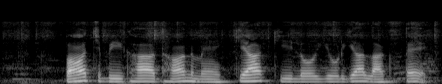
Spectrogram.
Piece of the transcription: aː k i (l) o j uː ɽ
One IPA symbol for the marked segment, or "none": l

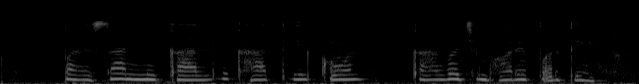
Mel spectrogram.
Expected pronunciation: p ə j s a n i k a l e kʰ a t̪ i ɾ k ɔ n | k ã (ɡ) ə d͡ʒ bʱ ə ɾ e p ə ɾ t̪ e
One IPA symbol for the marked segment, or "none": ɡ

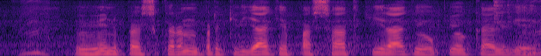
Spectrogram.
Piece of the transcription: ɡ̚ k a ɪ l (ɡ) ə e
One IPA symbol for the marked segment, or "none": ɡ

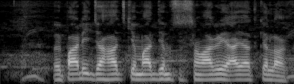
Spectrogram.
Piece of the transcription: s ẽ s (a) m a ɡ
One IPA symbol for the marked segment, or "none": ə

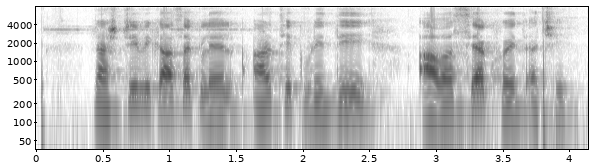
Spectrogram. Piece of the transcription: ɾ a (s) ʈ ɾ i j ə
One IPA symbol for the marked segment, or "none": ʂ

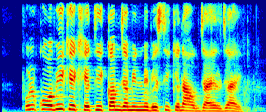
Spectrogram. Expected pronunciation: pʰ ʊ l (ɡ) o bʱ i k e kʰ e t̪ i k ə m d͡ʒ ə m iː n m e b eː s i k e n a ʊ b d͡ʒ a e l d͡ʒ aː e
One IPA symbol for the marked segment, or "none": k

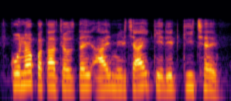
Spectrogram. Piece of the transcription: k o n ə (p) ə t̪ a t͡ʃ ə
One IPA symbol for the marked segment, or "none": p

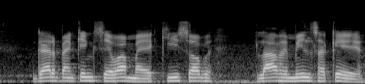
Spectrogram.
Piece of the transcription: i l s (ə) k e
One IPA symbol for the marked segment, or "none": ə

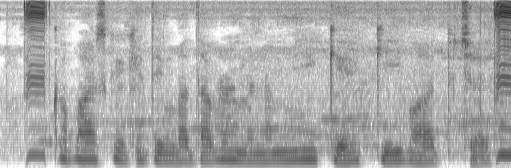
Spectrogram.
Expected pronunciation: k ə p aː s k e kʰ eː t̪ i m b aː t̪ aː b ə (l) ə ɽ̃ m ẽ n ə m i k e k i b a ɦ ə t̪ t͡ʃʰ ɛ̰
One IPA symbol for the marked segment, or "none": ɾ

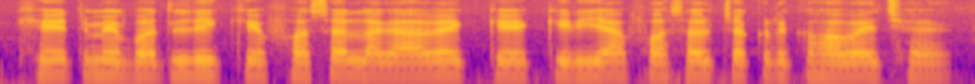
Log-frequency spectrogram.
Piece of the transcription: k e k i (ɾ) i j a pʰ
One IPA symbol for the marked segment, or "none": ɾ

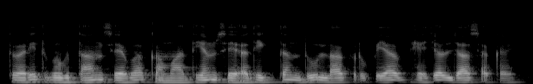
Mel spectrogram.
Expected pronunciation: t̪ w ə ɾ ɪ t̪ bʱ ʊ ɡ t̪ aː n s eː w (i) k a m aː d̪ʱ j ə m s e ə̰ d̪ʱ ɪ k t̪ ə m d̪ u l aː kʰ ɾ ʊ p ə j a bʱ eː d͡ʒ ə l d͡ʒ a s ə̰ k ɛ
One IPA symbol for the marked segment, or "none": a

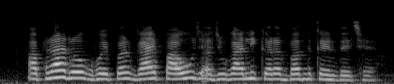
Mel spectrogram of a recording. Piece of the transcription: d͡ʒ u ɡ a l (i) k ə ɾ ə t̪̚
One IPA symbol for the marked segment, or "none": i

